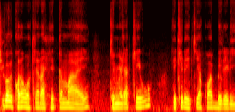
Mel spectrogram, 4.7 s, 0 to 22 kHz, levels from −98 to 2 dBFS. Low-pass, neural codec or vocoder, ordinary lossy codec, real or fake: none; codec, 44.1 kHz, 2.6 kbps, SNAC; none; fake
